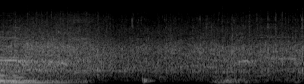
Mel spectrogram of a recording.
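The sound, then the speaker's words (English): An audience applauds the Sad Libs segment in a dense, steady wash of clapping that eases slightly after the first moment and then holds for about three seconds, with no voices above it. “Do not applaud for Sad Libs.”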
